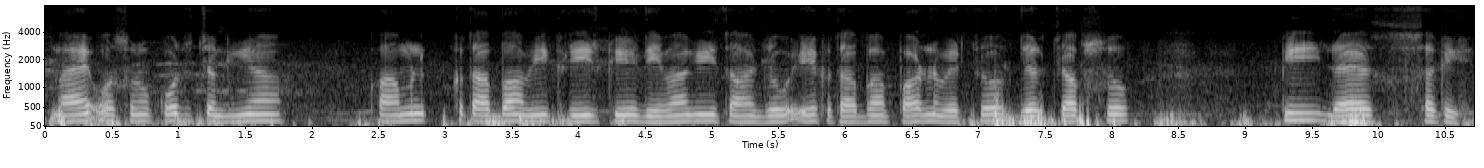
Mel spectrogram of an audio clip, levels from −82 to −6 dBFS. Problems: constant background noise, background conversations at intervals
